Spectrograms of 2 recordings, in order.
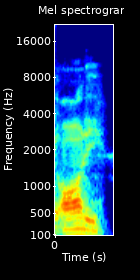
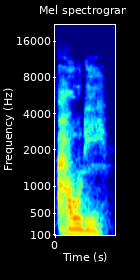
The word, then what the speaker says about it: Audi: It's like how I mispronounce Audi. I say Audi. Allison's like, it's Audi.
